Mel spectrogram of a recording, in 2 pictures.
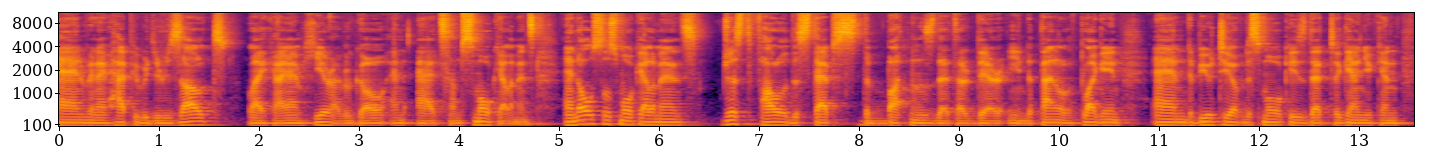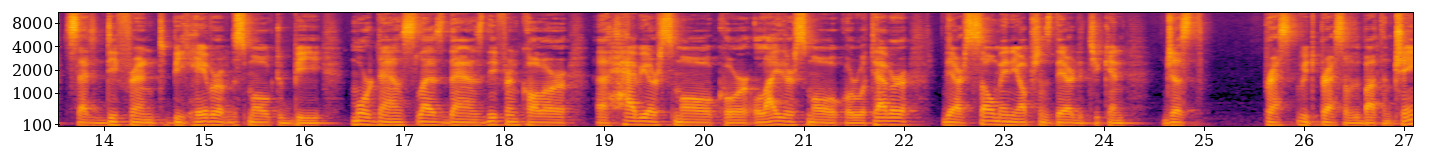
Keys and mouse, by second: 3.4 click, 25.4 shift+click, 25.9 click, 26.8 click.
